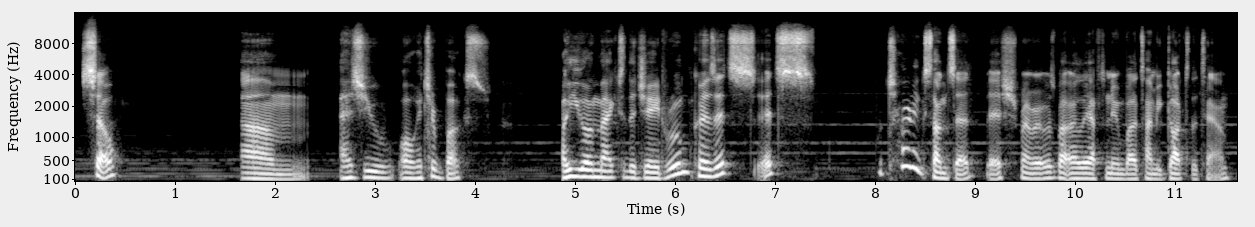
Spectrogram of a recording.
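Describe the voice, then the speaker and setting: A man's voice: mid-range voice, animated, soft background music. Rambling male game master. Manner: loose, filler-heavy narration with sudden rushes. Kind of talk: narrating a tabletop game.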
